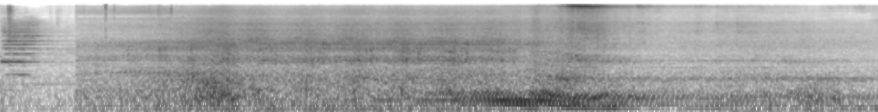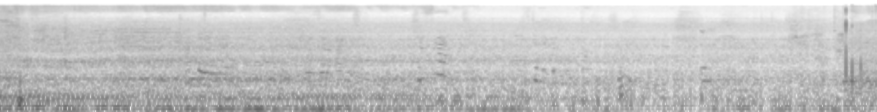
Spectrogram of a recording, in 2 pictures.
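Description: A train horn gives one short blast, then an Israel Railways passenger train runs through the station: the rumble of wheels on rails builds to its loudest about eight seconds in, with a deep low rumble, then fades to a steadier, quieter rumble.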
